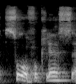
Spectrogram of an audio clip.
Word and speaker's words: Sofokles: Sofokles är väl det uttalet jag fått lära mig sedan barnsben, men man kan nog uttala det på många olika sätt.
